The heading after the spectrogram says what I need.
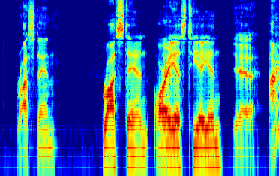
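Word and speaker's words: Rastan: uh shinobi and uh forgive me if i mispronounced this is it uh raston rostan ross stan r-a-s-t-a-n yeah i forgot about that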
